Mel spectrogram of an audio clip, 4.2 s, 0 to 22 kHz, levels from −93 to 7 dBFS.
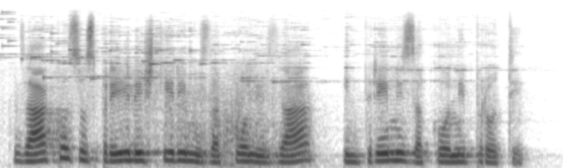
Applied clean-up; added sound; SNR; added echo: neural mask model RNNoise.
